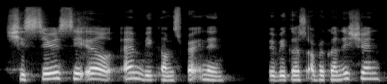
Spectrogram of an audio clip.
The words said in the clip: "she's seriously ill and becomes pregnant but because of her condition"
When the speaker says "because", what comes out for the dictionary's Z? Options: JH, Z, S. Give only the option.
S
